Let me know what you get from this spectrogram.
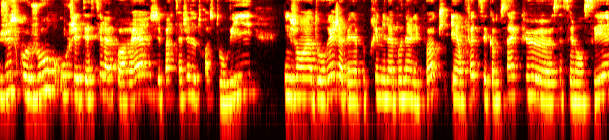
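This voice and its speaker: A woman's fairly high voice with a Provençal accent, very even loudness and a moderate pace. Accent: Provençal southern French accent, sing-song. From Provence, southern France. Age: 20s. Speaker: watercolour illustrator. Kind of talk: interview.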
